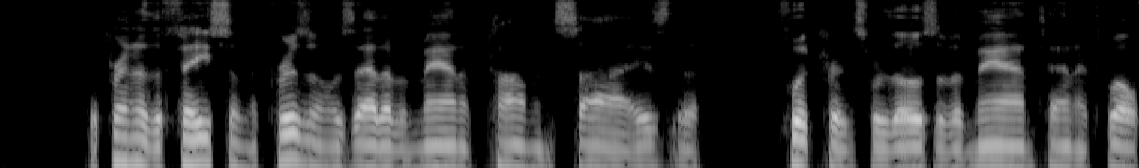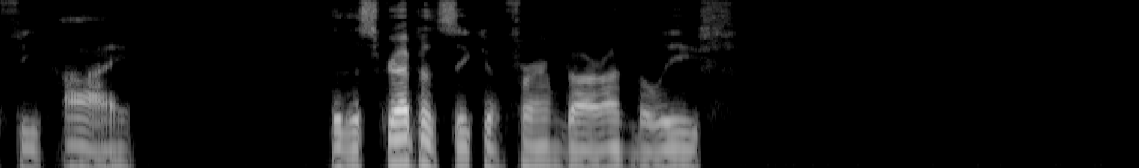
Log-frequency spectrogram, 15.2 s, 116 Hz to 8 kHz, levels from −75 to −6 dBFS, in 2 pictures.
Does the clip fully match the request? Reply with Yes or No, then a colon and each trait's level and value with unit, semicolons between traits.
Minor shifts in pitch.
Yes: narrow, 1.7 semitones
